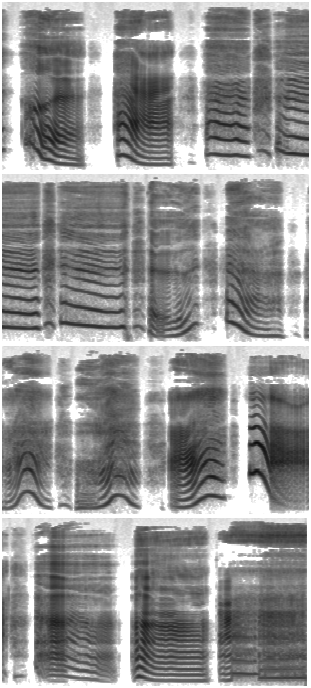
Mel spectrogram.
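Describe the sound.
A voice imitates a toddler's groaning response with many repeated whiny moans, each swelling and bending up and down in pitch, loud and with no other sound.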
